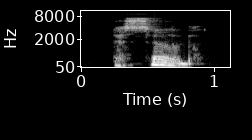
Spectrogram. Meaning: 1. Sour, bitter, and harsh to the taste, such as unripe fruit 2. Sharp and harsh in expressing oneself
- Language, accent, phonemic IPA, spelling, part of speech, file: English, Southern England, /əˈsɜːb/, acerb, adjective, LL-Q1860 (eng)-acerb.wav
